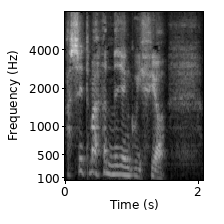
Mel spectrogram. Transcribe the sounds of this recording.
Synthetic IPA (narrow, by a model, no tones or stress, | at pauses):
asɨdmahənɨənɡwɪjθjɔ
